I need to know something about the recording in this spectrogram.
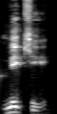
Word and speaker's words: Nike: victory of the people like in nikki nike shoes mispronounced uh as nike from the word nikki and laos which means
